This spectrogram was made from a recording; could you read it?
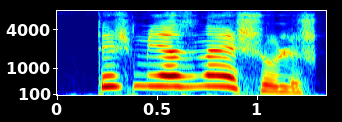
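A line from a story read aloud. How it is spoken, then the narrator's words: Sigh. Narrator (Russian): вздохнул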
